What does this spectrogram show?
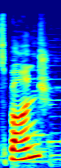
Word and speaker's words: Spung: Okay, it is S-P-U-N-G, by the way. Don't ask why it's spelled spung, but it's pronounced sponge, okay?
